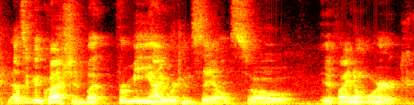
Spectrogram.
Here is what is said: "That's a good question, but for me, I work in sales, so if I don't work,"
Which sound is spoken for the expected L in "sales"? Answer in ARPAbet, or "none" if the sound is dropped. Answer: L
